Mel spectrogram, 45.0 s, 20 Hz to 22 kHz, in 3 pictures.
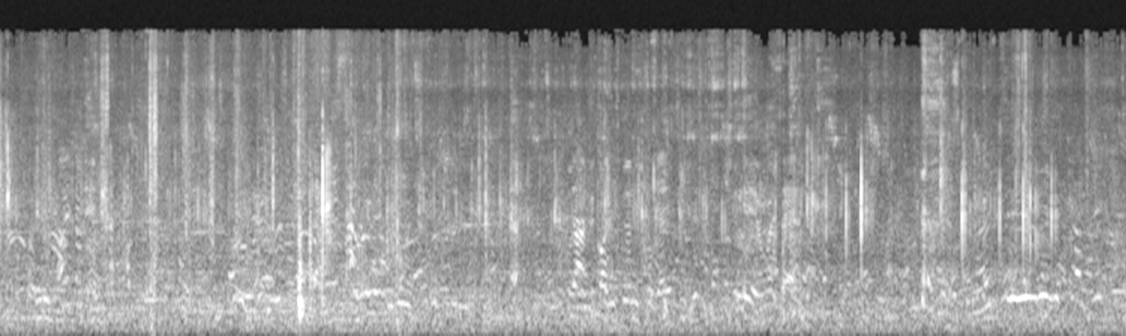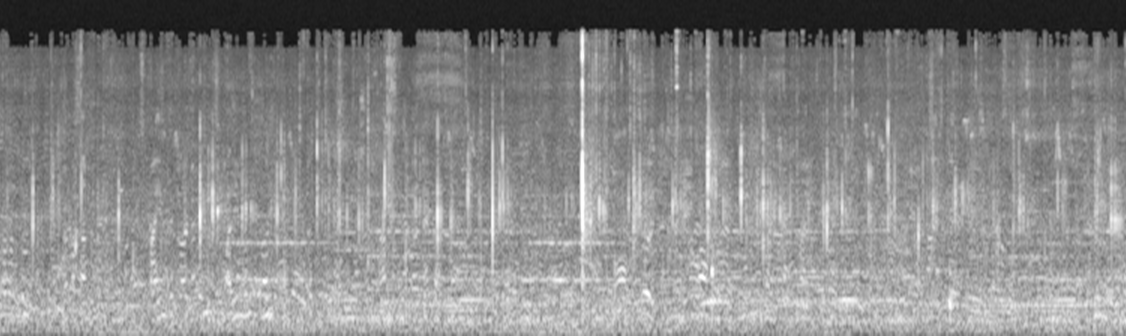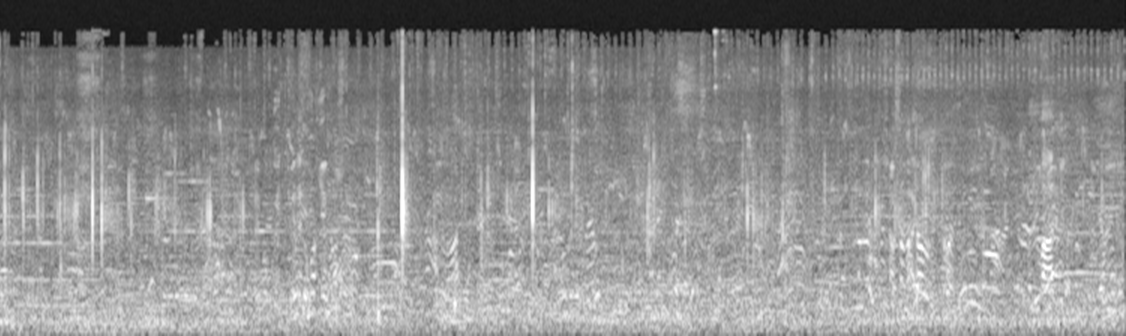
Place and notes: Saint denis de la reunion
Défilé 14 Juillet Terrain de pétanque Musique par intermittence-Voix joueurs-Spectateurs
24 July, 15:12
